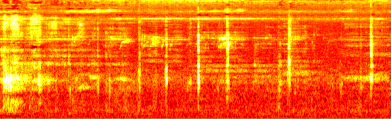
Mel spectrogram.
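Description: Faint chewing: a sparse scatter of soft mouth clicks and smacks from someone eating rice and chicken by hand, over near silence.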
